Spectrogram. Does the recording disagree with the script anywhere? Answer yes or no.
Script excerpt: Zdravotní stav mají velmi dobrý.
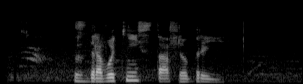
yes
